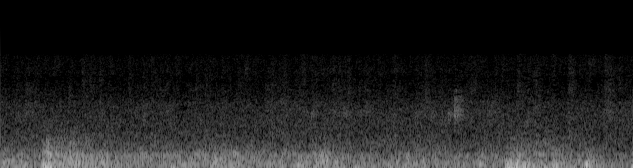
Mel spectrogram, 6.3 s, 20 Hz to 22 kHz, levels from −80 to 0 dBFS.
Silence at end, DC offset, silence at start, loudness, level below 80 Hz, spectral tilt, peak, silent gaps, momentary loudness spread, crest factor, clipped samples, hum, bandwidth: 0 s; under 0.1%; 0 s; -38 LUFS; -40 dBFS; -7.5 dB/octave; -18 dBFS; none; 7 LU; 18 dB; under 0.1%; none; 7.2 kHz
